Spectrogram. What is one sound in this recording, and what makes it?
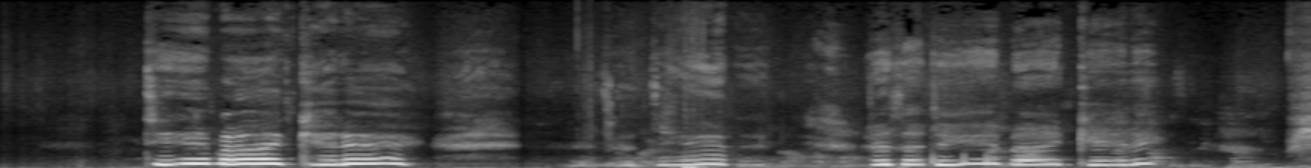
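A kitten meows loudly and repeatedly.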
